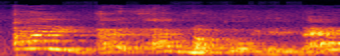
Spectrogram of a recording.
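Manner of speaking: high-pitched, balking retold protest; indignant refusal. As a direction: dig your heels in, acting out indignation. Refusing to enter prison cell.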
